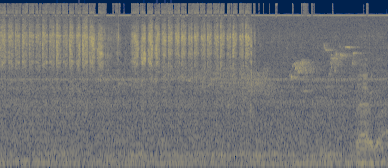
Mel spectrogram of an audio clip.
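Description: A bushcraft knife is worked across a small pocket sharpening stone in a steady run of close, gritty scraping strokes with a faint hiss between them, continuing for several seconds.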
